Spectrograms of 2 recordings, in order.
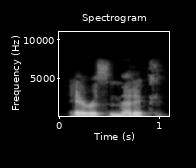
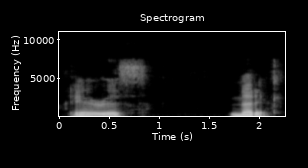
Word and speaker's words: arithmetic: to talk about is arithmetic so aerith medic and you might see this word and you might want to pronounce it arithmetic and you can but it depends on the context surrounding it in this context as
